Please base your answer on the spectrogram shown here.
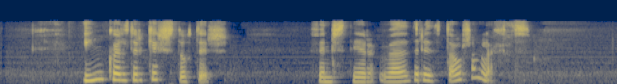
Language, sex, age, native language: Icelandic, female, 20-29, Icelandic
